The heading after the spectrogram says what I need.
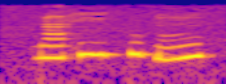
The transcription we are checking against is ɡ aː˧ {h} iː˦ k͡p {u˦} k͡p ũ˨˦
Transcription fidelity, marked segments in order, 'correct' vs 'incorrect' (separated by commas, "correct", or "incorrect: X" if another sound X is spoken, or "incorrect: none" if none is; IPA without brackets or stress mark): correct, correct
